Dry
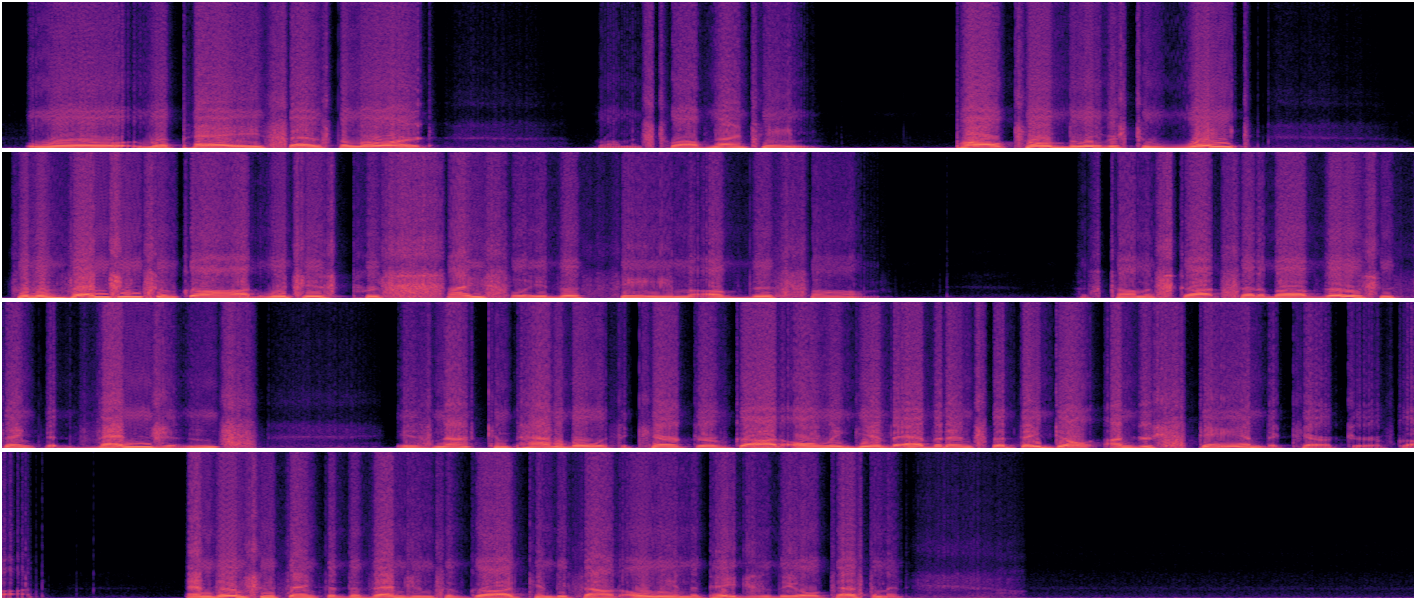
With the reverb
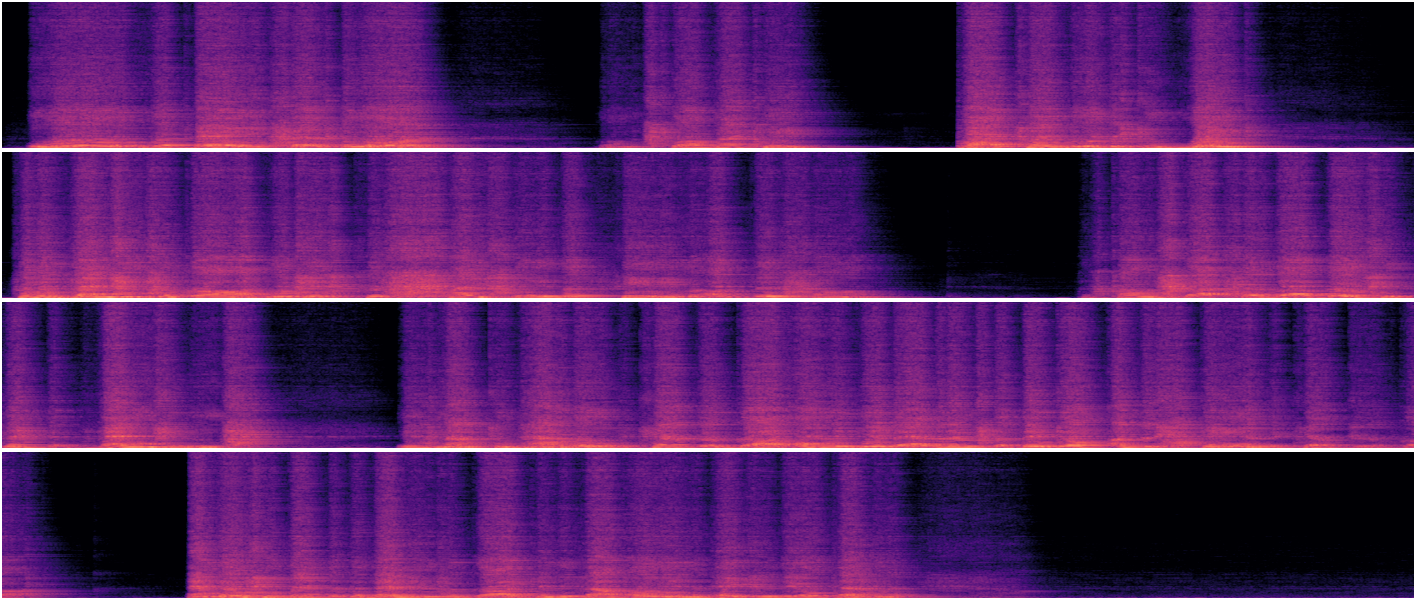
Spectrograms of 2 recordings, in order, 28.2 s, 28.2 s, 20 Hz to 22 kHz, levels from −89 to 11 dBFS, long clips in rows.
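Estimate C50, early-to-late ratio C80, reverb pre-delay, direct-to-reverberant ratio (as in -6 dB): 3.0 dB, 7.0 dB, 3 ms, -11.5 dB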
